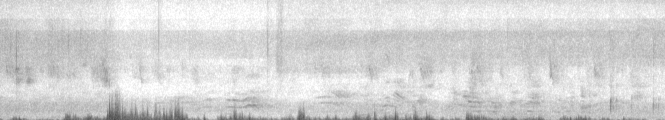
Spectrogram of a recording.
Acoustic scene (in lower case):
park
